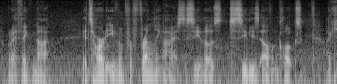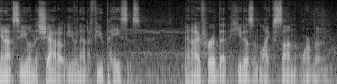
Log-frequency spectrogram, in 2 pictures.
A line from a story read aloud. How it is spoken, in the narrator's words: said Frodo quietly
